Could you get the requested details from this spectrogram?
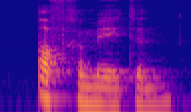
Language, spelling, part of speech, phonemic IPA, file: Dutch, afgemeten, verb / adjective, /ˈɑfxəˌmetə(n)/, Nl-afgemeten.ogg
- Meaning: past participle of afmeten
